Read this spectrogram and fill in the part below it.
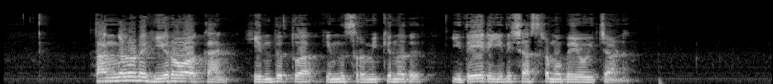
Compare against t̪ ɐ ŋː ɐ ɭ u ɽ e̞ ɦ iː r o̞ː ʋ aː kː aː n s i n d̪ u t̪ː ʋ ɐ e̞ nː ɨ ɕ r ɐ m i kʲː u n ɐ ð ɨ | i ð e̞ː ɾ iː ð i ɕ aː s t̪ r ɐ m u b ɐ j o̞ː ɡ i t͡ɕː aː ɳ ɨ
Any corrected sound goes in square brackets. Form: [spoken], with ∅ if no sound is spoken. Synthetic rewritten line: t̪ ɐ ŋː ɐ ɭ u ɽ e̞ ɦ iː r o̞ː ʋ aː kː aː n [h] i n d̪ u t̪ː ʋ ɐ e̞ nː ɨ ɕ r ɐ m i kʲː u [nː] ɐ ð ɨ | i ð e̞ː ɾ iː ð i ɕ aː s t̪ r ɐ m u b ɐ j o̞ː ɡ i t͡ɕː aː ɳ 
